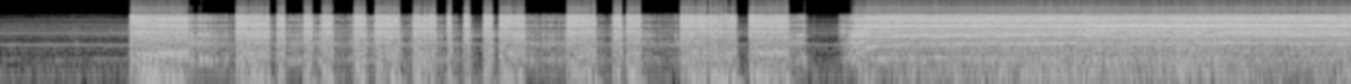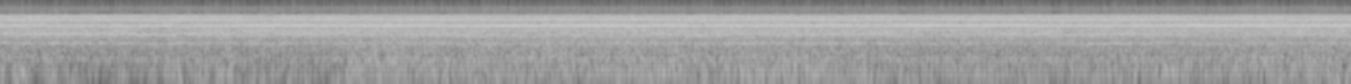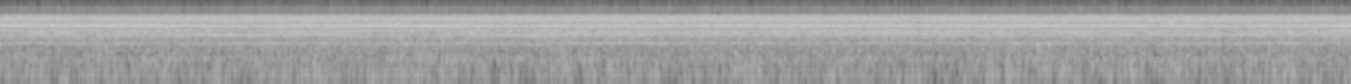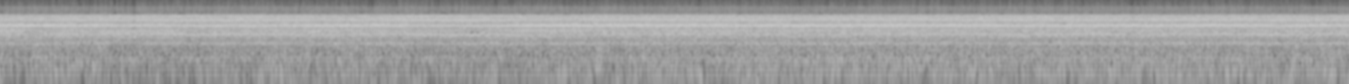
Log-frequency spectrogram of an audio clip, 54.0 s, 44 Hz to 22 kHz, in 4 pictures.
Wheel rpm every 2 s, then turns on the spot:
10, 20, 20, 20, 160, 220, 230, 230, 230, 220, 230, 230, 230, 230, 220, 220, 230, 230, 230, 230, 230, 220, 220, 230, 230, 230, 230.
0-8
